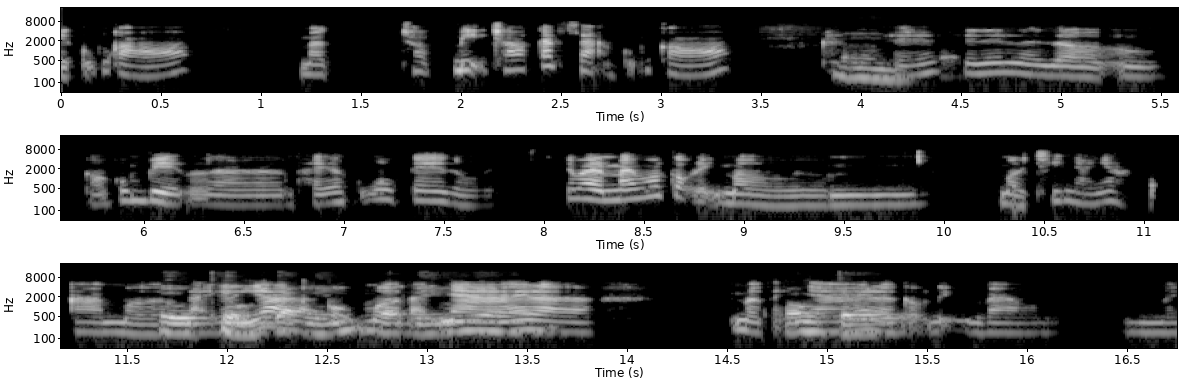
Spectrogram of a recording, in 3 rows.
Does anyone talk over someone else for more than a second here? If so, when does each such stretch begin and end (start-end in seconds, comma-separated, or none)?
11.6-13.7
